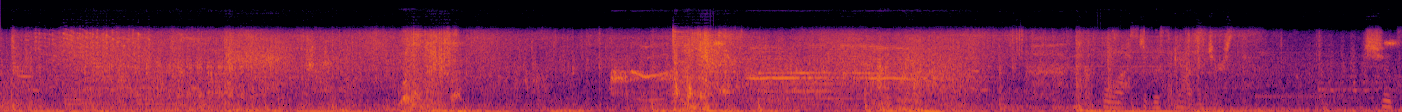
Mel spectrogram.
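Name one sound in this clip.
Explosions and metal crashes boom loudly.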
